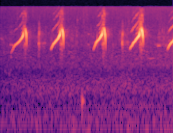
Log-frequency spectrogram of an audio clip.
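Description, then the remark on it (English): Wood duck ducklings, a dozen following a female swimming across a pond, give high, rising peeps, about five clear calls at a steady, evenly spaced rhythm, distinct over a faint low background hum, with no voices. “As a female wood duck swims across a pond with a dozen little ducklings in tow, we see her as a good mother looking after her brood.”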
